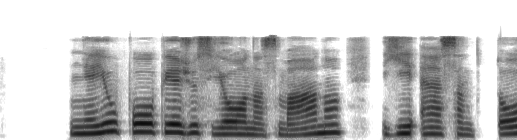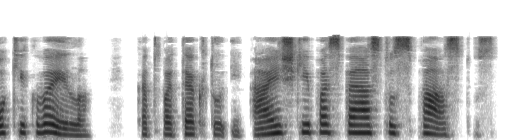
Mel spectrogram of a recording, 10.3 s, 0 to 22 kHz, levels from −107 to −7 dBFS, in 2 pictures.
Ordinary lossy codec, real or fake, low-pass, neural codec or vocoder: AAC, 32 kbps; real; 7.2 kHz; none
